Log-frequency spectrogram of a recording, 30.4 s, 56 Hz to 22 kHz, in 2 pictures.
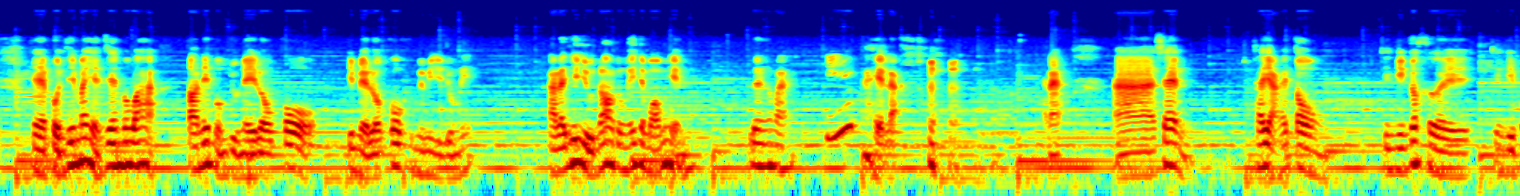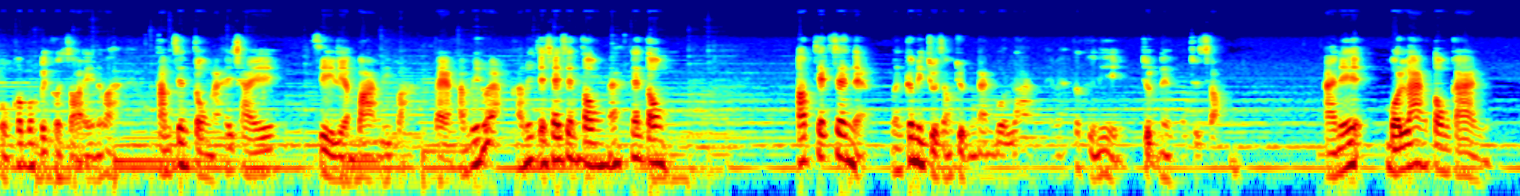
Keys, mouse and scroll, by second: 7.2-10.1 drag, 16.5 click, 21.2 click.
